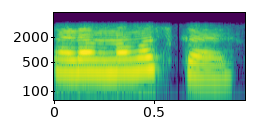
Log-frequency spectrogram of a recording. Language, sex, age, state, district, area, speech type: Odia, female, 18-30, Odisha, Kalahandi, rural, conversation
